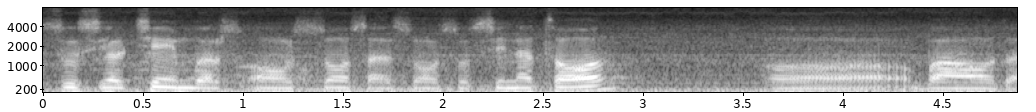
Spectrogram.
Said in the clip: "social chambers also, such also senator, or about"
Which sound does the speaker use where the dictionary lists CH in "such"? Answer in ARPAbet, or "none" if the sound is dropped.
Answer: S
